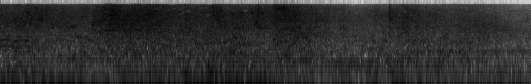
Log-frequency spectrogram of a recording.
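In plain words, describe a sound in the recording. Game spell effects crackle and blast during a fight.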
